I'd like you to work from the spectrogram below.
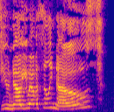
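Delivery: high hissing jeering creature voice, "nose" drawn out. Reading a story where a foul-breathed creature thrusts its face close to Tom: hissing creature voice. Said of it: "It hissed".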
